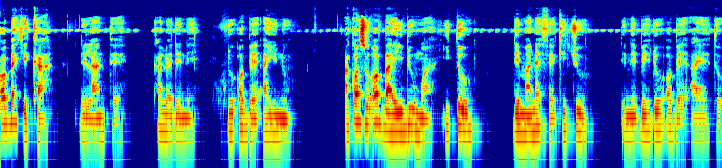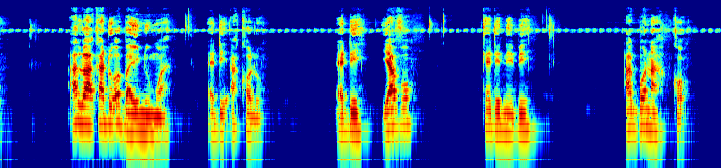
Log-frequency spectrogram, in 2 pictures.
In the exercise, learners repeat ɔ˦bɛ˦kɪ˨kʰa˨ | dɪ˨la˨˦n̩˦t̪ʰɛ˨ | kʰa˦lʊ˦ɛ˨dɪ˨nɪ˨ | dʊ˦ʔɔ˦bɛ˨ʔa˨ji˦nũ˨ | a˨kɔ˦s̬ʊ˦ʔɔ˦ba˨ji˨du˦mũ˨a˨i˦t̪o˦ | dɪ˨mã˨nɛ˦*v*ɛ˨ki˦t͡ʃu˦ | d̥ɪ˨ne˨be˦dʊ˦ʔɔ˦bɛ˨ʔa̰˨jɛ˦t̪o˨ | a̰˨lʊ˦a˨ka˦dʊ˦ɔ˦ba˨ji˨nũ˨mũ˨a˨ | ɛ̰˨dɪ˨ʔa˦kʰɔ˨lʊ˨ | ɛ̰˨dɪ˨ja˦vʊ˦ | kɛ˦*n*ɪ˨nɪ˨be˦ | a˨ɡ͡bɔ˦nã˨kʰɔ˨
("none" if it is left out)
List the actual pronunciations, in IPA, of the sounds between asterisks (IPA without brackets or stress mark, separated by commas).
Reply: f, d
